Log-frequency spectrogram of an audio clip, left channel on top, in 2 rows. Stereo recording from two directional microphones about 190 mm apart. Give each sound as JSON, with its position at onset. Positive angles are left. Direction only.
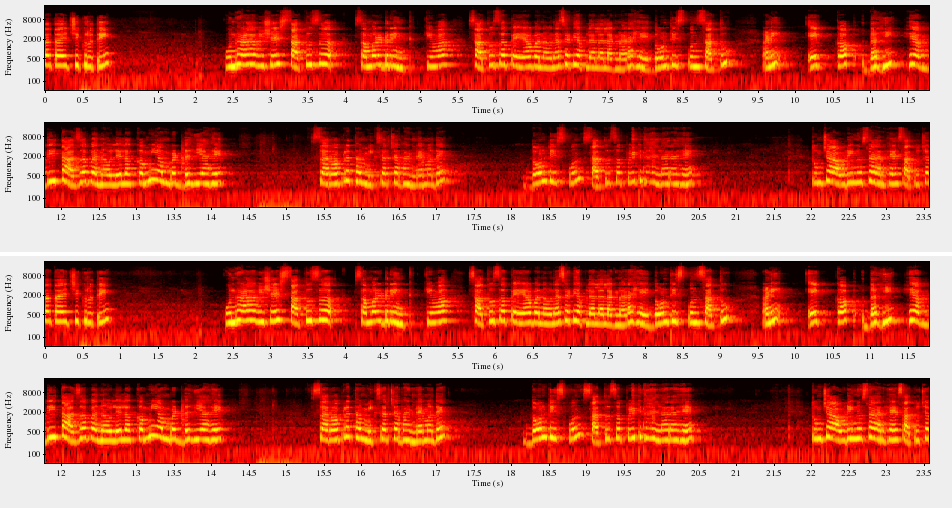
{"t": 0.0, "sound": "a woman's voice", "side_deg": -5}
{"t": 2.4, "sound": "a woman's voice", "side_deg": -30}
{"t": 15.4, "sound": "a woman's voice", "side_deg": -35}
{"t": 18.3, "sound": "a woman's voice", "side_deg": -40}
{"t": 21.9, "sound": "a woman's voice", "side_deg": -40}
